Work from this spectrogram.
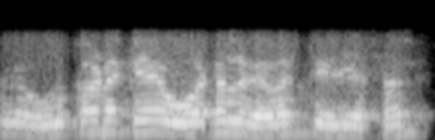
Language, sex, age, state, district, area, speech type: Kannada, male, 18-30, Karnataka, Chitradurga, urban, conversation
